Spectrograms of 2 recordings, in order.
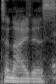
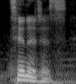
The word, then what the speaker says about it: tinnitus: that so here's what i learned it's not pronounced tinnitus if you're in the united states nope it is doctors pronounce it tinnitus and he has it and he's been i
